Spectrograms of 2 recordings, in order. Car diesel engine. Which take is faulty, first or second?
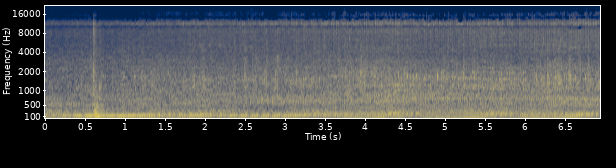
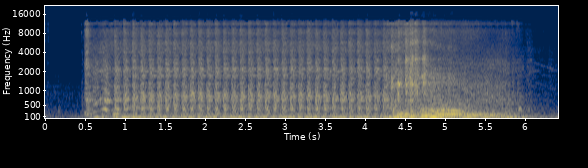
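second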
